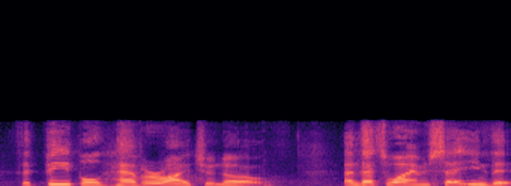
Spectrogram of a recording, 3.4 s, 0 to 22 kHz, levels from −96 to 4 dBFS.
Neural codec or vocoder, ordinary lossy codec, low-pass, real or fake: codec, 16 kHz, 0.8 kbps, ZipCodec; none; none; fake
